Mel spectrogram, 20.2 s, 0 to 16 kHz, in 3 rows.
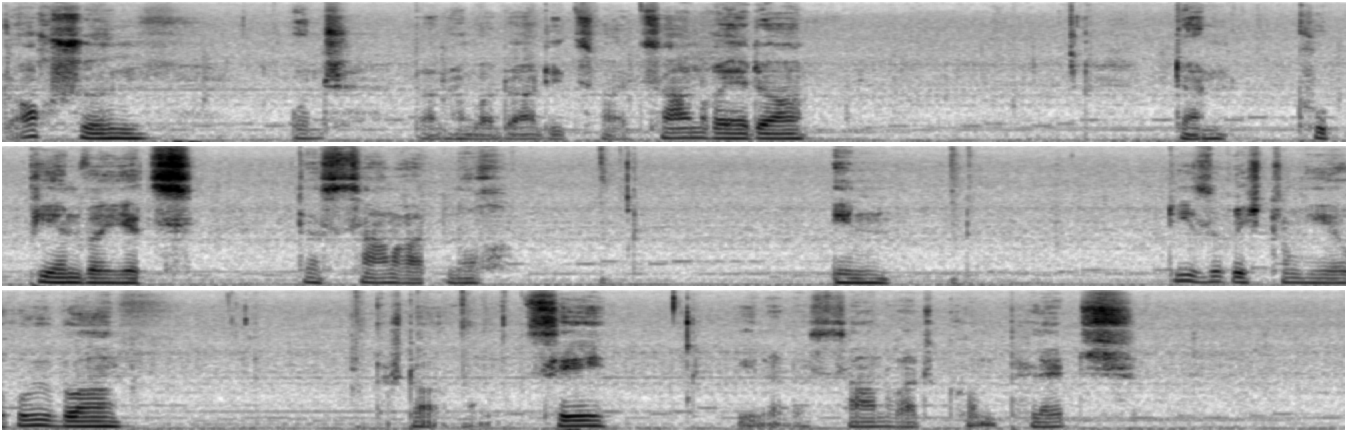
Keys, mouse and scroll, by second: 0.7-2.2 drag, 2.3 scroll down 2, 3.4-5.0 drag, 7.6 click, 9.7 KP_1, 11.4 KP_2, 15.7 ctrl+c, 18.0 click, 18.9-19.2 scroll down 2.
